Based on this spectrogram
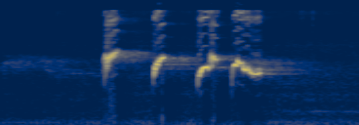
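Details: Red-whiskered bulbul perched and singing at ease, praised for fine phrasing and quick delivery; one brisk phrase of four loud, liquid whistled notes, each sharply rising then falling, run together within under a second.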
